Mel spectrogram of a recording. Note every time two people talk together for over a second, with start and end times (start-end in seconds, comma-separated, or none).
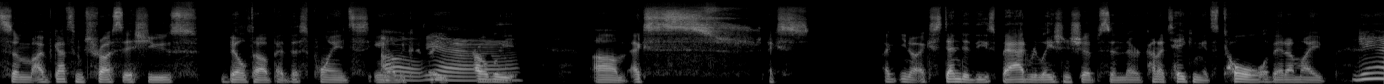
3.8-5.2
